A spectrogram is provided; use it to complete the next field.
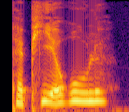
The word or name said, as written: PAPIRRULLE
